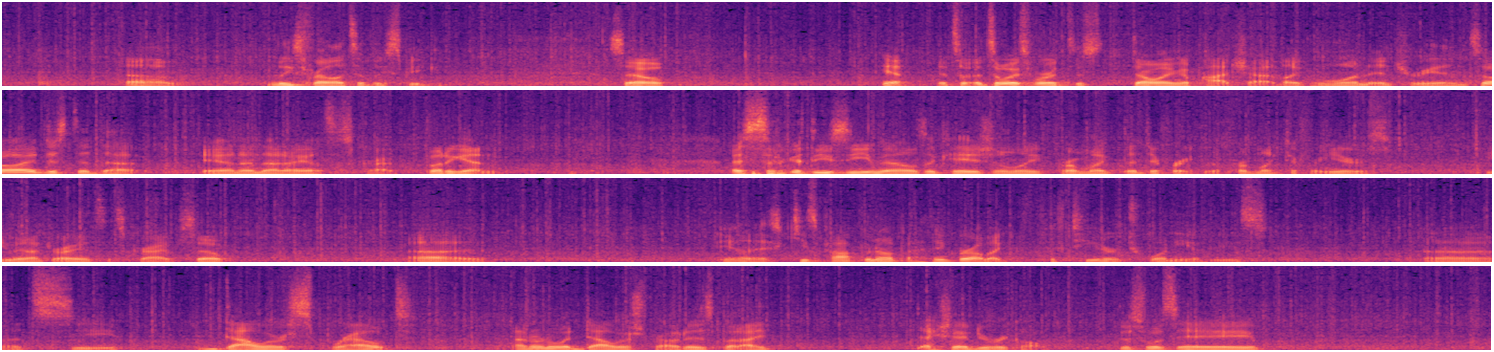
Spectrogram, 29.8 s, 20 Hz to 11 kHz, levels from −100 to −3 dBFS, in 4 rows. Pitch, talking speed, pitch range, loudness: 95 Hz, 175 wpm, 90-105 Hz, -26 LUFS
